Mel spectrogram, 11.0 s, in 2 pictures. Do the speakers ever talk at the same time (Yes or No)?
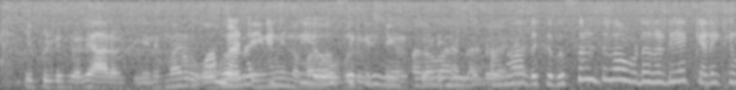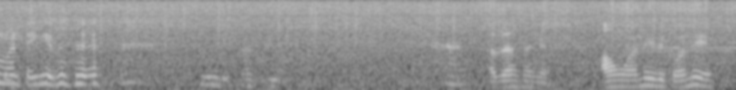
Yes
